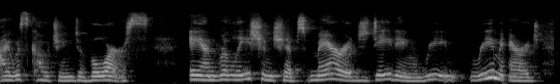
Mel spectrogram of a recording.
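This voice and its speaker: A woman with an American accent has an unremarkable speaking voice at medium pitch. She speaks at a fairly slow pace with ordinary pitch variation. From US Northeast, Boston area. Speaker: divorce coach. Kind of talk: casual interview chat.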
